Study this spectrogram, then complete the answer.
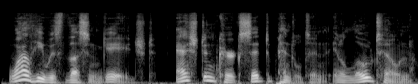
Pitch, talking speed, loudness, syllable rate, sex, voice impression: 110 Hz, 200 wpm, -18 LUFS, 5.3 syllables/s, male, very masculine, very adult-like, middle-aged, very thick, very tensed, very powerful, bright, soft, slightly muffled, fluent, raspy, very cool, very intellectual, slightly refreshing, very sincere, very calm, very mature, friendly, reassuring, slightly unique, slightly elegant, wild, sweet, lively, very kind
